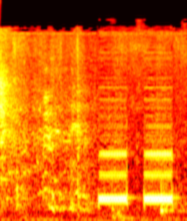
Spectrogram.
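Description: Telephone ringing tone on the line: short, even electronic beeps in a quick double pattern, starting a little past halfway through.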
